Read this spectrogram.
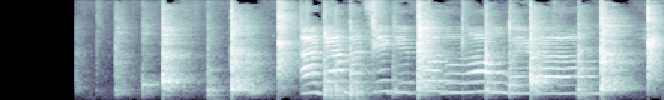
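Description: Plastic cups tap and clap rhythmically on a wooden table.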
